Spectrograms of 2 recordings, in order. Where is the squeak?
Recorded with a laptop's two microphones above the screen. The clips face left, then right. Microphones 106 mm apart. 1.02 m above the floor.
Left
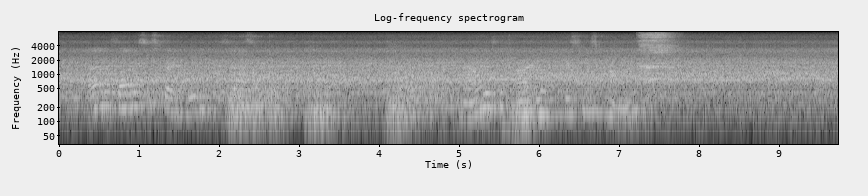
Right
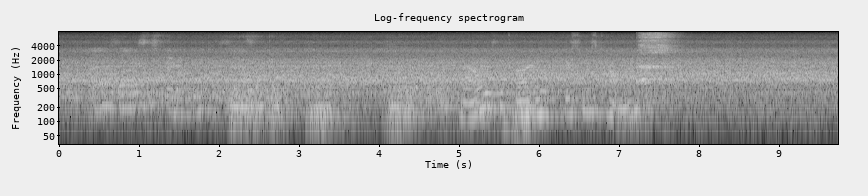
45° left (ahead or behind), 5.5 m.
